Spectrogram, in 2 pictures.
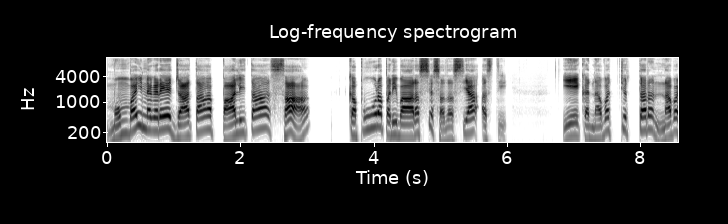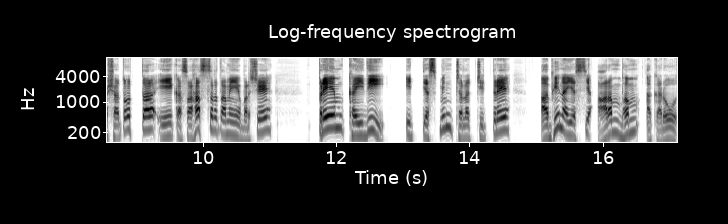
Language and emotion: Sanskrit, neutral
